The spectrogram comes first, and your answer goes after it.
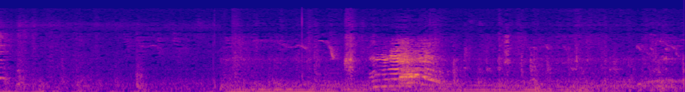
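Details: A kept goat gives one wavering, strongly harmonic bleat lasting about half a second midway through, set against a steady low hum and faint scattered chirps.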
